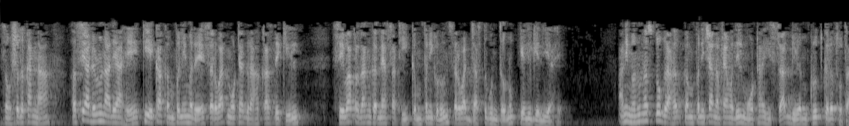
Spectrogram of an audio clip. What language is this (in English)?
Marathi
